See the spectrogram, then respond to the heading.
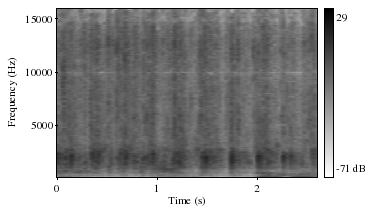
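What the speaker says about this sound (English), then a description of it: "give that a round of applause" Applause at a film premiere in a theater, honoring the art department: a brief, steady burst of clapping from the crowd, moderately loud, with voices mixed into it.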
